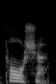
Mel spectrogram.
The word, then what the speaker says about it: Porsche: It's Porsche. Porsche is the car. That's right. Yes, absolutely official. It's Porsche.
